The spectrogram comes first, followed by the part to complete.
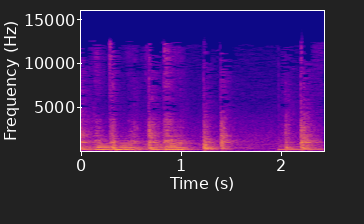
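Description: Acoustic guitar strummed in a quick rhythm of chords, several strums a second, breaking off to a lull near the end.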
